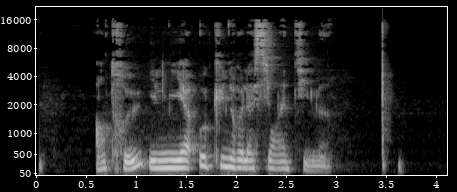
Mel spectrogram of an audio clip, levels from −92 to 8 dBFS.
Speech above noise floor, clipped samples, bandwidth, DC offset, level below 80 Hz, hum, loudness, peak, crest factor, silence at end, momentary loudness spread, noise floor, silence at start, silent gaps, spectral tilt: 48 dB; under 0.1%; 16.5 kHz; under 0.1%; -62 dBFS; none; -20 LUFS; 0 dBFS; 22 dB; 0.45 s; 15 LU; -67 dBFS; 0.6 s; none; -5.5 dB/octave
